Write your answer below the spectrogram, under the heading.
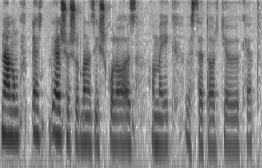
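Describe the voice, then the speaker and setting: On a very clean recording with a silent background, a woman speaks at a moderate pace in an ordinary speaking voice, medium-pitched with fairly even intonation. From southern Slovakia, Hungarian minority. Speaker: school principal. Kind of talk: studio interview. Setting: studio.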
